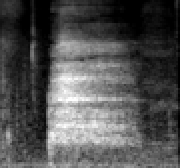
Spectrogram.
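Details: Man with hiccups trying a breath-holding trick to stop them: a single long, breathy outward rush of air after a quiet moment; a sigh, after which he says the hiccups are gone.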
